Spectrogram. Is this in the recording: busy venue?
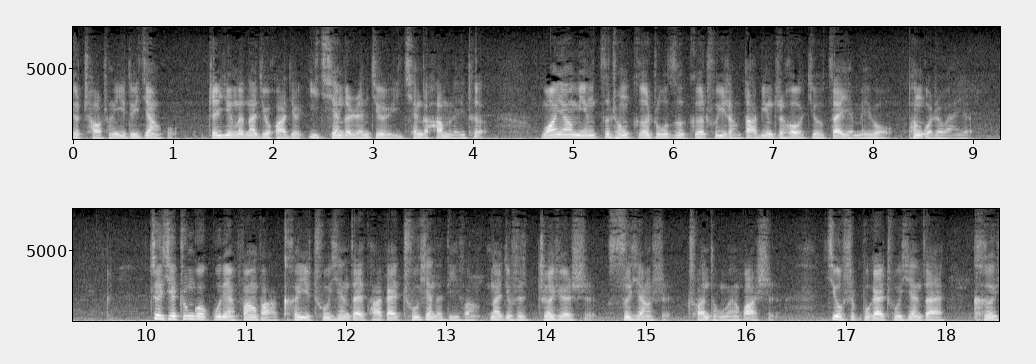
no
